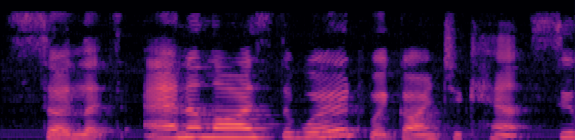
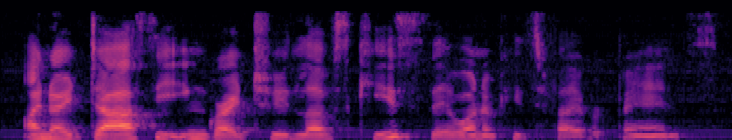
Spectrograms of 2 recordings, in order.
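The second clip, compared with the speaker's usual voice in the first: ordinary delivery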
